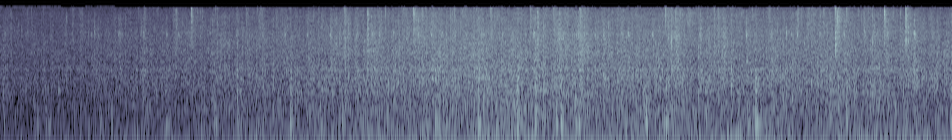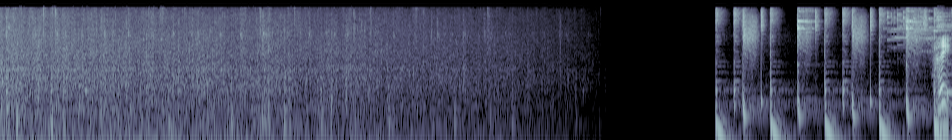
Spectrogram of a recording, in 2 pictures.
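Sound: rain falling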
